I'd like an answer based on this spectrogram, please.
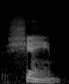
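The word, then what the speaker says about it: שם: name ideas which is the very Hebrew word for name which is Shem pronounced shame we might as well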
